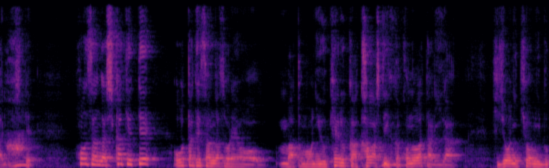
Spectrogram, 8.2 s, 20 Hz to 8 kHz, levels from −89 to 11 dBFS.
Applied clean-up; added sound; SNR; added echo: none; none; none; reverberation time 0.5 s.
